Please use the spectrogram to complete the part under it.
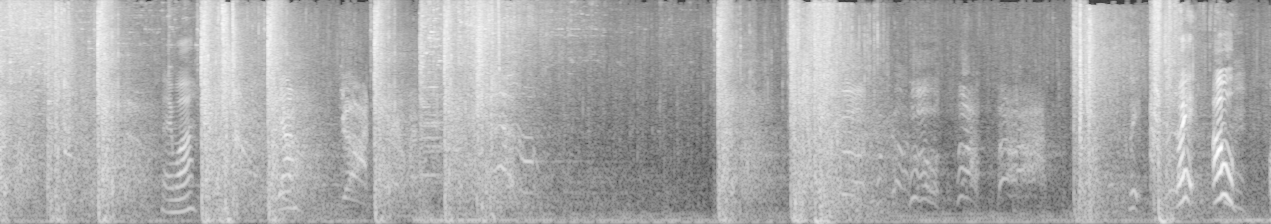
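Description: Gunshots crack loudly and echo through a room.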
